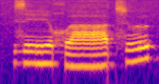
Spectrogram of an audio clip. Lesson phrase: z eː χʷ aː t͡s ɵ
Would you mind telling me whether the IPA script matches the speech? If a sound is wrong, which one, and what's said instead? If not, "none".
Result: none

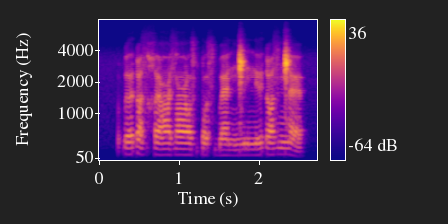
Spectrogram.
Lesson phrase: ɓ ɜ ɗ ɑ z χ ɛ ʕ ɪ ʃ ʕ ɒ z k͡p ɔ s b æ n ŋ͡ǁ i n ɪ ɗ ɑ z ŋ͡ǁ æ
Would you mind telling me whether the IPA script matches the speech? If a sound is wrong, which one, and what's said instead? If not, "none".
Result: ʃ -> z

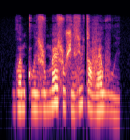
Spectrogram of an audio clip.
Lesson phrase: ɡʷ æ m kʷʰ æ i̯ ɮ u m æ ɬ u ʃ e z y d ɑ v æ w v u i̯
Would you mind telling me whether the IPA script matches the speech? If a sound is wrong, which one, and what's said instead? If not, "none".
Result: none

